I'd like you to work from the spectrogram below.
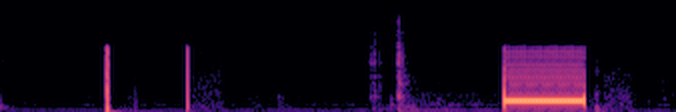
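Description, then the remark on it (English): A few sharp clicks of a phone number being dialed, then a single loud, buzzing ring tone lasting about half a second. No one speaks. “Typing in a number, listeners.”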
